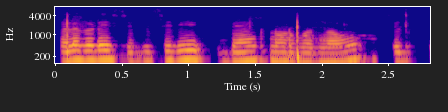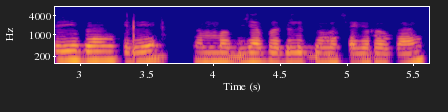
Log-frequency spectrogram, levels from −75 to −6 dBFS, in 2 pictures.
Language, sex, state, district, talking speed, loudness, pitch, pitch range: Kannada, male, Karnataka, Bijapur, 150 wpm, -28 LUFS, 140 Hz, 130-150 Hz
